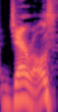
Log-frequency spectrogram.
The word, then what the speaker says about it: Gerald: Oh, that's pronounced Gerald. Thank you. Oh, a soft G.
